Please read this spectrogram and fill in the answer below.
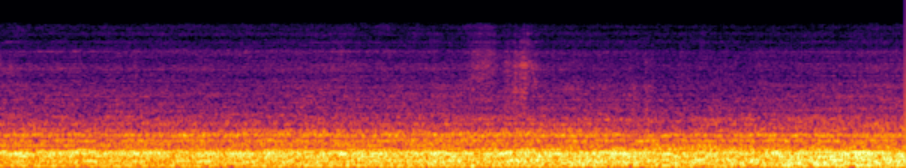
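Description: Dark ambient electronic drone from a live set: a steady low rumbling hum with a few held tones, and a faint brief hiss about three seconds in.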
